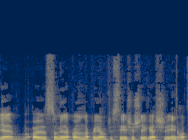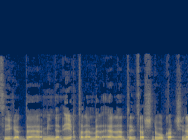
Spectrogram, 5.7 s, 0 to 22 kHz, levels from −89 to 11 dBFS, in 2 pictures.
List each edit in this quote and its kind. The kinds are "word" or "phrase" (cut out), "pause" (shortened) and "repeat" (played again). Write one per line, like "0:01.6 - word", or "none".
0:01.6 - word
0:02.6 - word
0:03.5 - phrase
